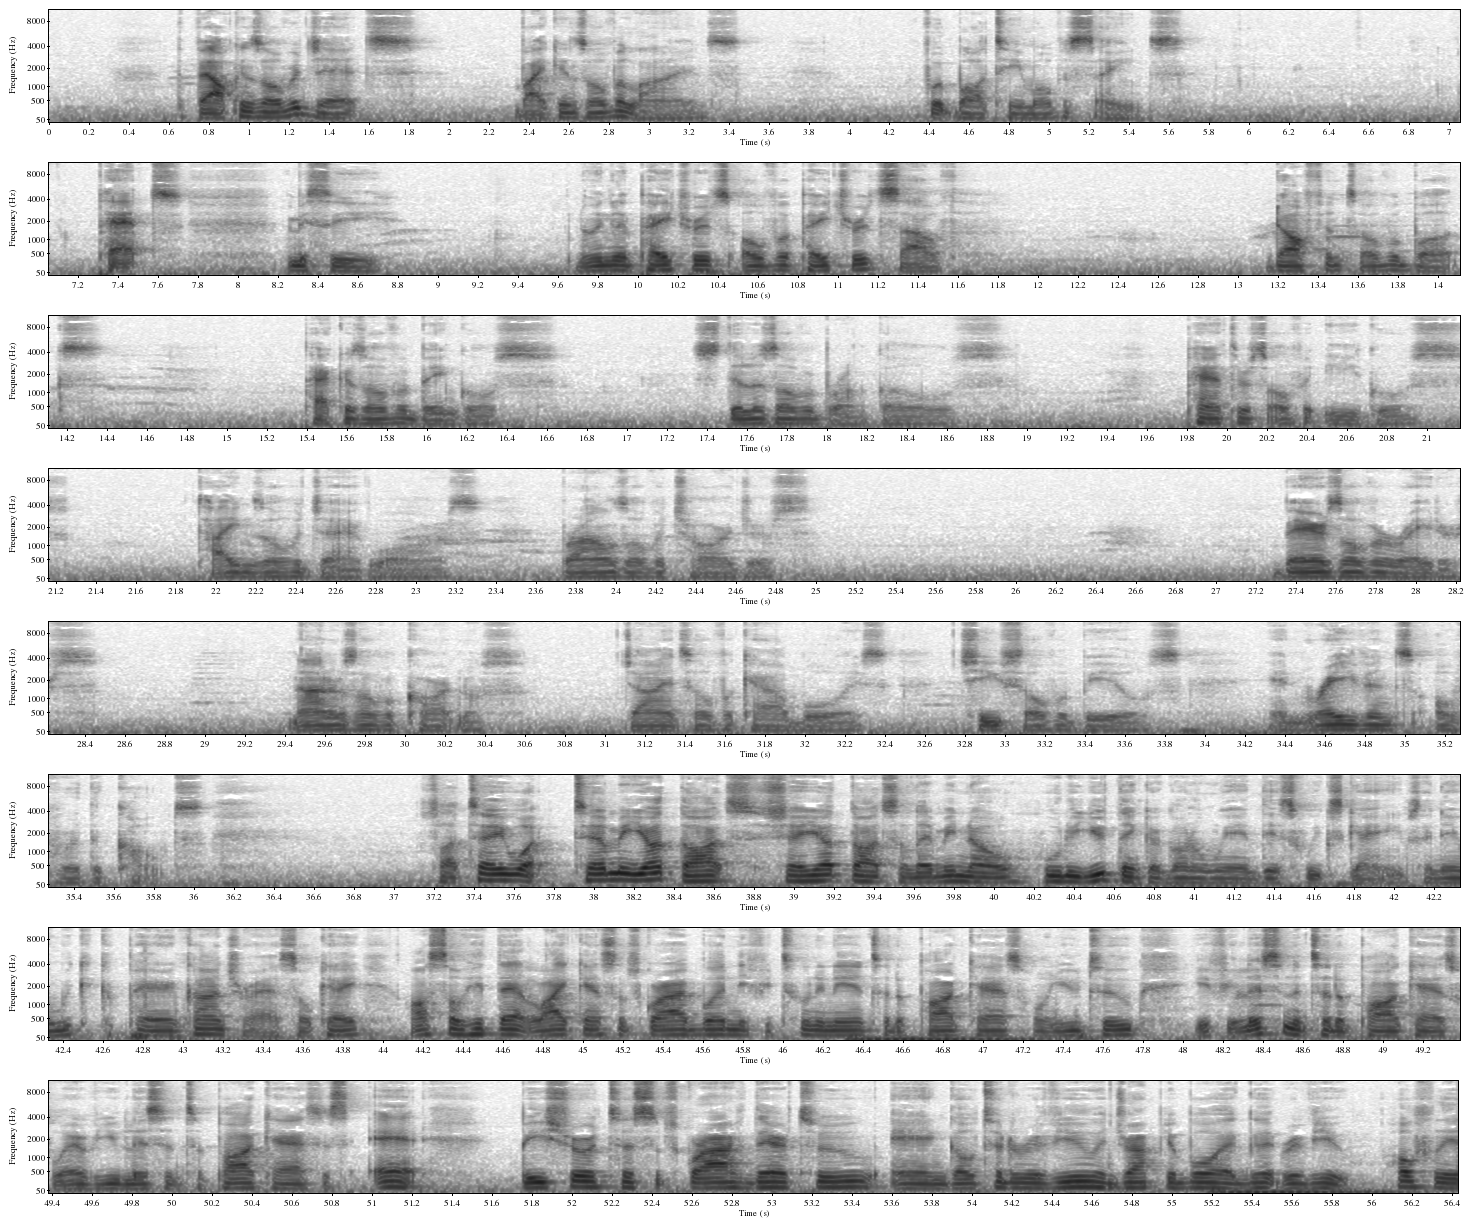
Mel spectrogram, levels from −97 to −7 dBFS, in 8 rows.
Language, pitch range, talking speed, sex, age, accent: English, 85-110 Hz, 145 wpm, male, 30-49, American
